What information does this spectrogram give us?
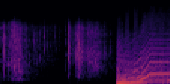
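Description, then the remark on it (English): Two crunchy bursts of biting and chewing into a turkey leg found on the ground, followed abruptly by a loud, bright, rising tonal jingle that rings to the end. “Ugh, you're eating a turkey leg from the ground?”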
